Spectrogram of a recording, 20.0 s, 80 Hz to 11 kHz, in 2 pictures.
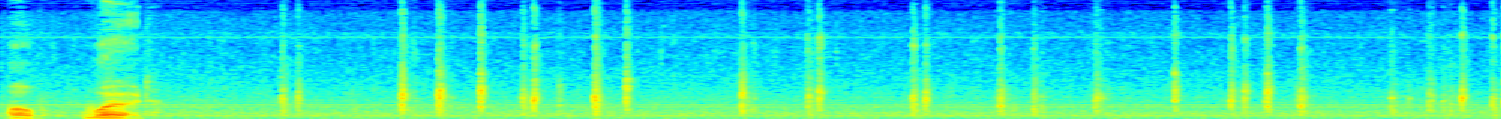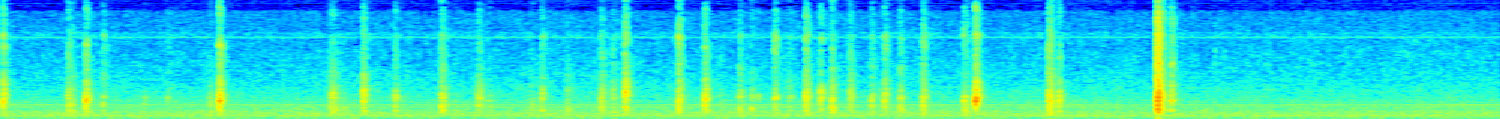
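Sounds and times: steady background hum: 0:00.0 - 0:20.0
typing on computer keyboard: 0:01.9 - 0:04.3, 0:04.9 - 0:11.6, 0:12.2 - 0:17.9.

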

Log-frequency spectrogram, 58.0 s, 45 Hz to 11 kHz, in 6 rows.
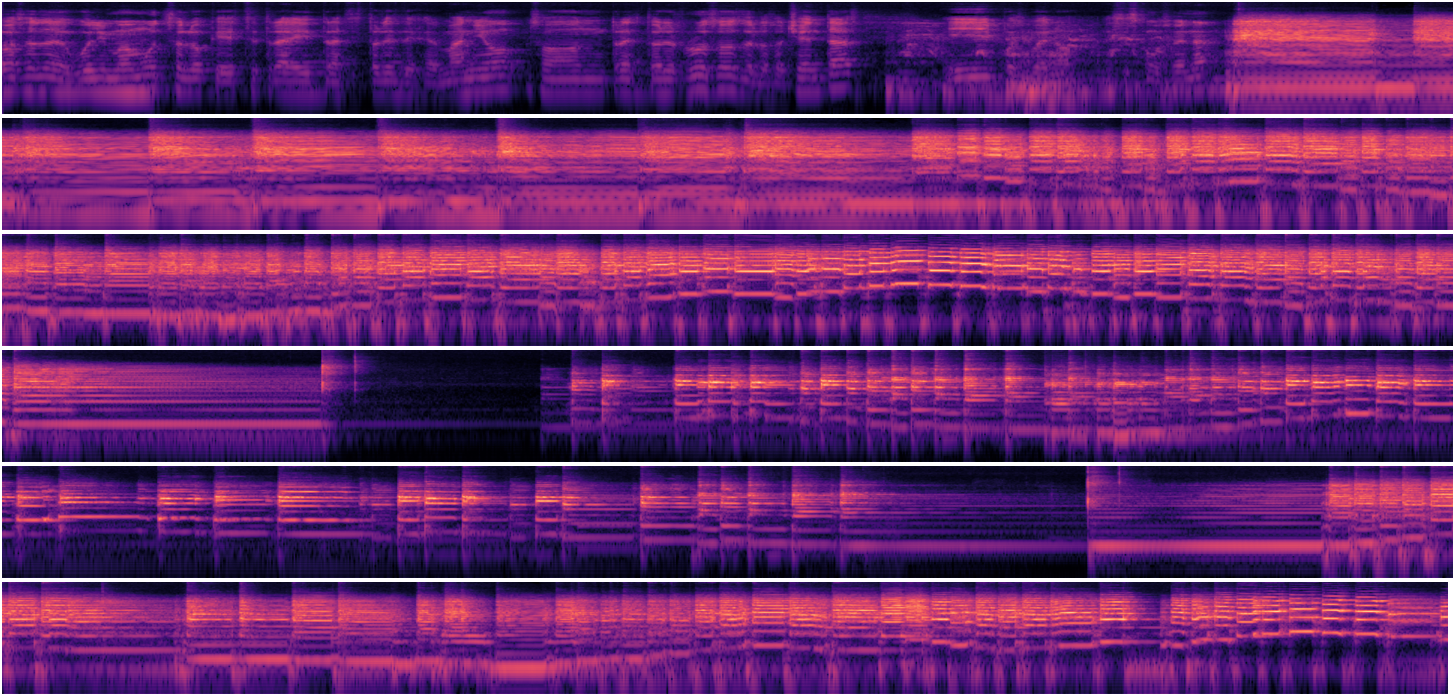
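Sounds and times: distorted electric guitar: 0:05.8 - 0:58.0.

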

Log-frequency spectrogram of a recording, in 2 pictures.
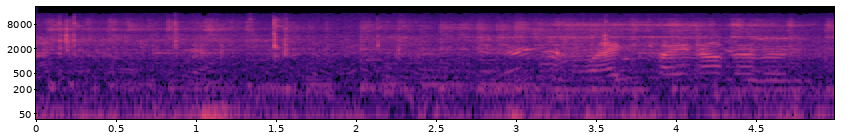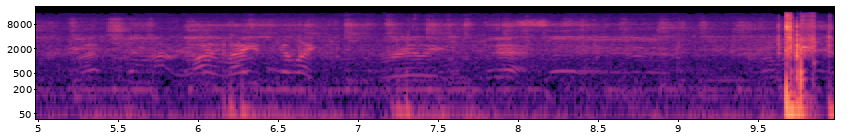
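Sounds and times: background music: 0:00.0 - 0:09.9
people talking: 0:02.8 - 0:08.2.

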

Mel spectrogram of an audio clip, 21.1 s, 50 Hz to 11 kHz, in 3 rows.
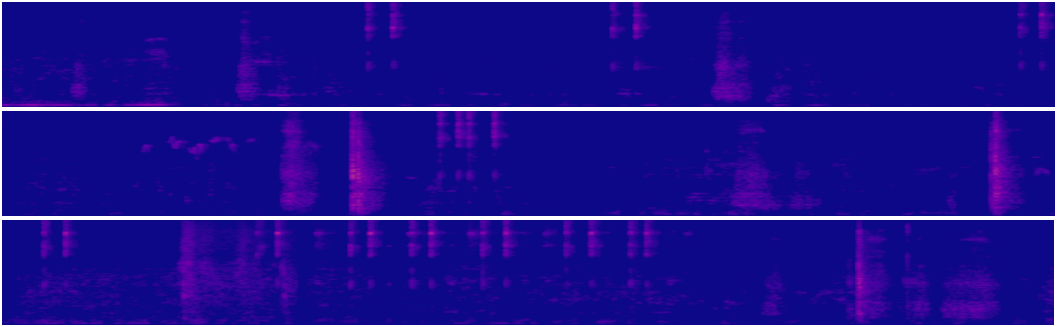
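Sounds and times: mouse and keyboard clicking: 0:02.4 - 0:02.8, 0:04.0 - 0:04.4, 0:06.8 - 0:07.1, 0:09.9 - 0:10.5, 0:14.3 - 0:14.6, 0:15.3 - 0:18.6.

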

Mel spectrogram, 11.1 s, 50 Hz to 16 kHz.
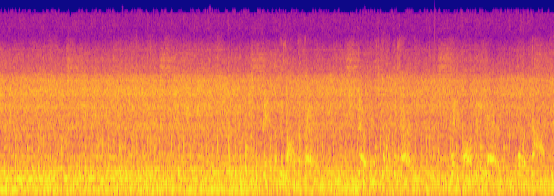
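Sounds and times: bass guitar: 0:00.0 - 0:11.0
distorted electric guitars: 0:00.0 - 0:11.0
fast dense drumming: 0:00.0 - 0:11.0.

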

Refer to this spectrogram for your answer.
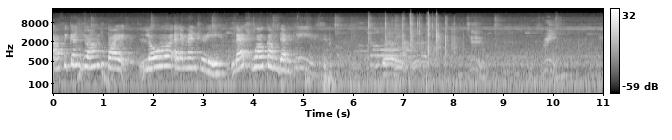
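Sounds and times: child calling: 0:06.1 - 0:07.6.

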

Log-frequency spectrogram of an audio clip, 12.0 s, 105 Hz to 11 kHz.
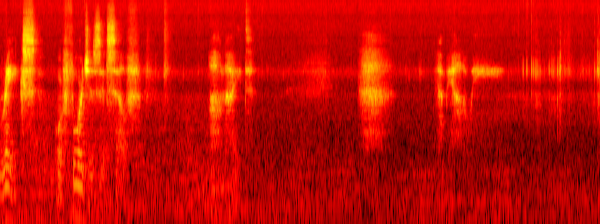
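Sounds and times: man's breathy whisper: 0:04.2 - 0:05.1, 0:08.7 - 0:10.2
faint clicks: 0:10.3 - 0:12.0.

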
